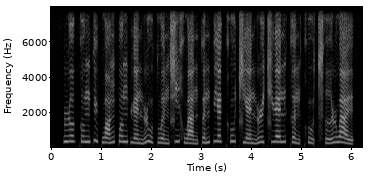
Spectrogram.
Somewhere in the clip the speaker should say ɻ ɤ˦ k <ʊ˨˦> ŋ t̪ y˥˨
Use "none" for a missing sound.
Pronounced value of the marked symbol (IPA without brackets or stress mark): ʊ˦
